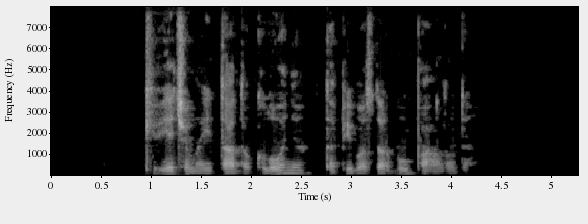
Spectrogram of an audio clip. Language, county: Lithuanian, Kaunas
